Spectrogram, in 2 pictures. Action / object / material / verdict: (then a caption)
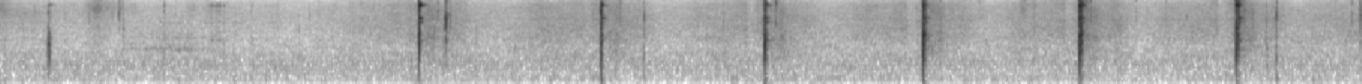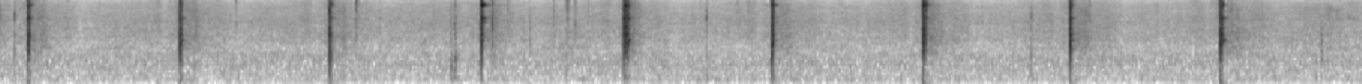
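strike / stone struck with a steel / stone / soft. A stone is struck with steel to try to make sparks for fire lighting, giving seventeen short, sharp, bright clicks at a steady pace with almost no ring. No sparks appear and the edge crumbles with each hit. The dull strike shows there is no really hard material in the stone, so it is not a good candidate for fire lighting.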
